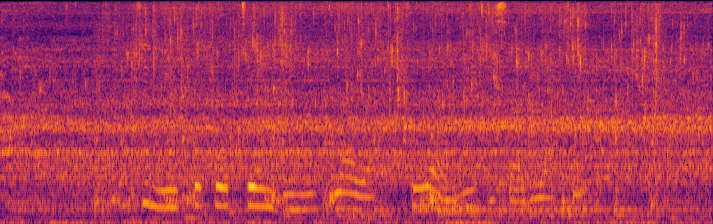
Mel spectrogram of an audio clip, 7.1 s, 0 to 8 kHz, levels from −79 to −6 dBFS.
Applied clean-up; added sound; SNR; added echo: none; Water tap, faucet; -5 dB; none.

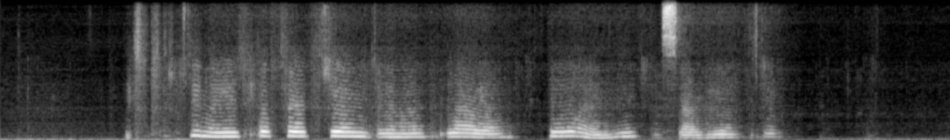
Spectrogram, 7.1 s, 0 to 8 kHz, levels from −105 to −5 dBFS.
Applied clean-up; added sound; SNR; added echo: neural mask model DeepFilterNet 3.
